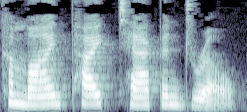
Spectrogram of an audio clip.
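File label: "combined pipe tap and drill", English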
